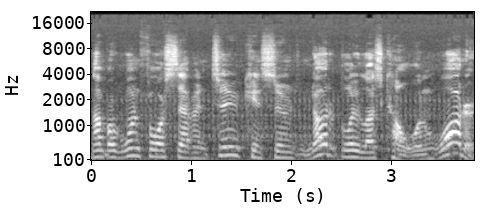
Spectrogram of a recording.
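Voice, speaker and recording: Over noticeable background noise, a man speaks at a moderate pace with a high pitch and lively intonation. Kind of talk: history narration. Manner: stuttering at times.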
